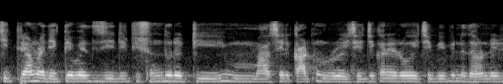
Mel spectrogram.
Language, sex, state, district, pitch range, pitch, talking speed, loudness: Bengali, male, West Bengal, Jalpaiguri, 135-140 Hz, 135 Hz, 180 wpm, -16 LUFS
